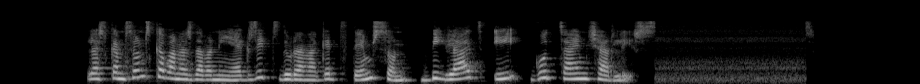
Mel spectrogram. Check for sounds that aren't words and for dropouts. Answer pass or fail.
pass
